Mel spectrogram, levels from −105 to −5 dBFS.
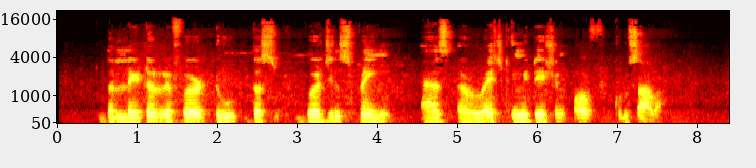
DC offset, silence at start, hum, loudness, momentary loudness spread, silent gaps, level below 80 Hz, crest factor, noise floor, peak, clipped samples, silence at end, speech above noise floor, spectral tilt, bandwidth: under 0.1%; 0.55 s; none; -19 LUFS; 12 LU; none; -56 dBFS; 18 dB; -66 dBFS; -2 dBFS; under 0.1%; 0.85 s; 48 dB; -5.5 dB/octave; 16 kHz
